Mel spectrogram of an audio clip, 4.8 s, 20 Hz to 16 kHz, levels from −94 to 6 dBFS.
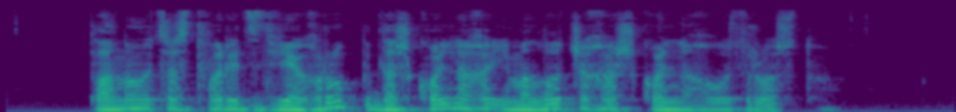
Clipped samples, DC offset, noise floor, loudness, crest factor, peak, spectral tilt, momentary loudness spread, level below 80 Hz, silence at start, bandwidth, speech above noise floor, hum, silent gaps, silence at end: under 0.1%; under 0.1%; -70 dBFS; -34 LUFS; 16 dB; -18 dBFS; -6.5 dB/octave; 9 LU; -62 dBFS; 0.45 s; 11.5 kHz; 36 dB; none; none; 0.6 s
